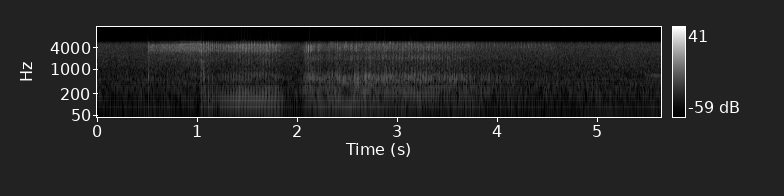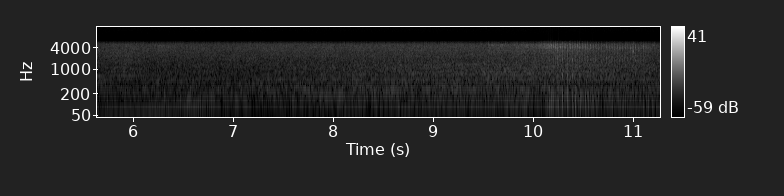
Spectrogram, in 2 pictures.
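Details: Loud, rattling snore, strongest at first, then settling into quieter, rough breathing; a 6-month-old boxer puppy sleeping deeply, dreaming and snoring on the couch.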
